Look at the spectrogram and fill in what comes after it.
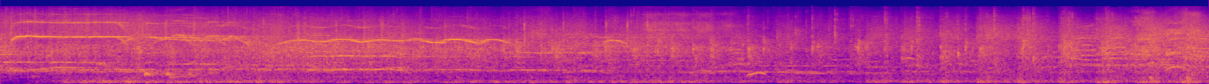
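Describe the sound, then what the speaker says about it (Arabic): Studio audience at a television talk show breaking into sustained applause with cheering, dense and loud throughout, with a few voices calling out over the clapping. "أعطونا تصفيق."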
